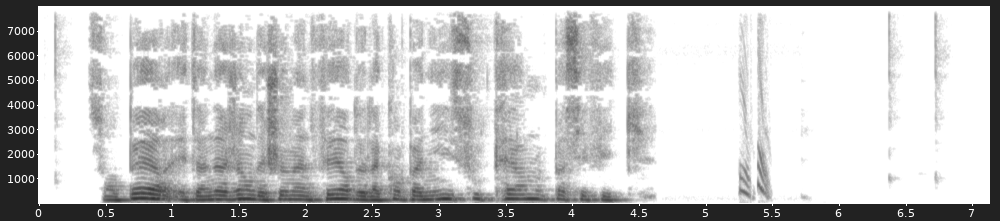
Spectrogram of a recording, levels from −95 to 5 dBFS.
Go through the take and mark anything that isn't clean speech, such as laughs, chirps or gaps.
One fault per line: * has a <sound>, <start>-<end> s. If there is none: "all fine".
* has a chirp, 5.2-5.5 s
